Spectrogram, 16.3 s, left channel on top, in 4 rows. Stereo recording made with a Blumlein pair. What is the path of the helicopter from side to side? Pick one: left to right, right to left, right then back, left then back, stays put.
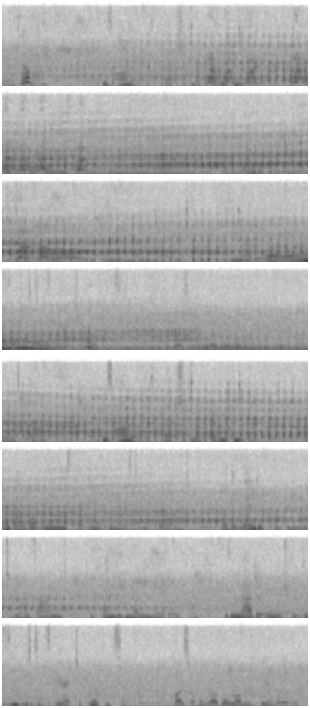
right to left.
